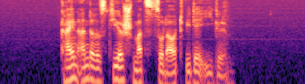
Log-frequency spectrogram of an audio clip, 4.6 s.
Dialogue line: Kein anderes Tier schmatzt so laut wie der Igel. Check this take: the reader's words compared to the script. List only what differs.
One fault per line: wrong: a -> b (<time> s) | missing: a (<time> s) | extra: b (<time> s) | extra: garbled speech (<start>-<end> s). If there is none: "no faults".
no faults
